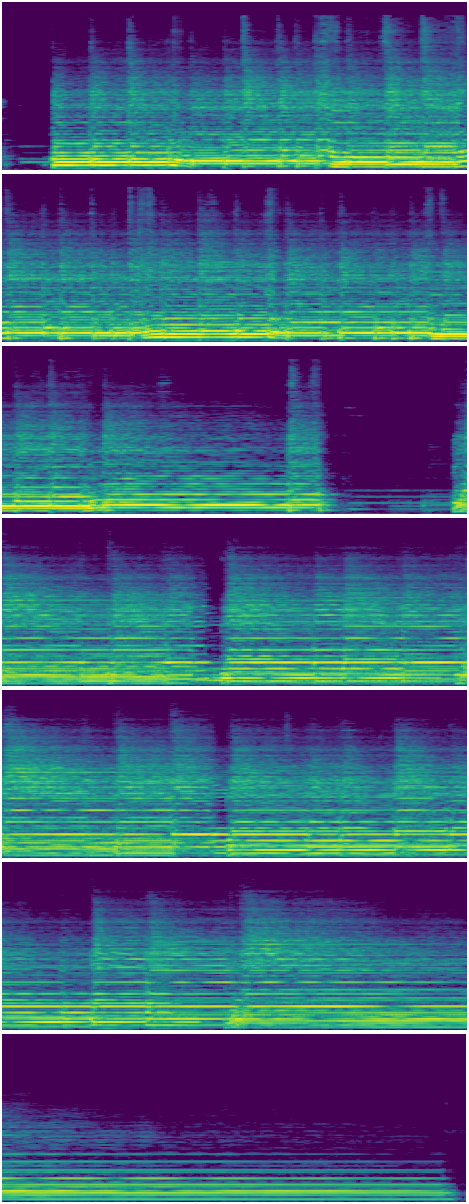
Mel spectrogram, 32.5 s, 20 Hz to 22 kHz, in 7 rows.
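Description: Epiphone SG Custom electric guitar played through a Vox Cambridge 50 amp on its Brit 1959 setting at half gain: chords with a crunchy, overdriven tone. The playing breaks off for about a second around twelve seconds in, then resumes, and the last chord is left to ring and slowly fade.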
